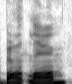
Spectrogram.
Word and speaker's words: Bontlam: I think Bont Lam. – Yeah, is that how you pronounce that? – Yeah, I mean, it's like, you know, it's open to interpretation. It was originally Bedlam. And now it's Bontlam. – Bontlam. Okay.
